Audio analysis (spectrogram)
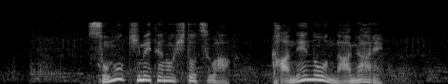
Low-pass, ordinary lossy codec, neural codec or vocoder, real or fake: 7.2 kHz; none; none; real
